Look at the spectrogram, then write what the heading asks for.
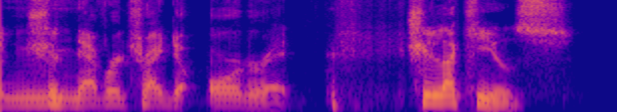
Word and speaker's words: chilaquiles: Google says it's chilaquiles. Okay. Is it pronouncing it like Castilian Spanish or like Mexican Spanish? Because that does make a difference. Just says American pronunciation. Oh, that's probably the wrong Spanish. Mexican Spanish. Chilaquiles.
